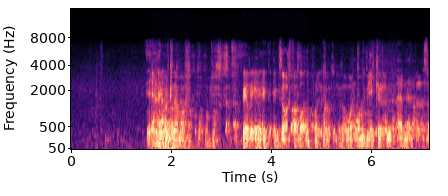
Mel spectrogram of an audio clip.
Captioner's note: sound quality deteriorates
